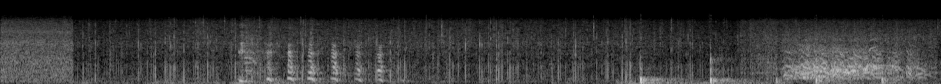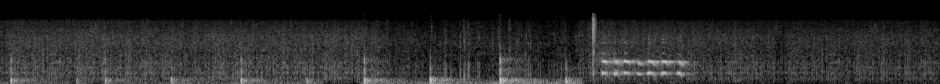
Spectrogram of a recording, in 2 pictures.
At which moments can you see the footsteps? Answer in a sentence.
The footsteps can be heard from 6.2 to 15.4 s.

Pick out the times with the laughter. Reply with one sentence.
The laughter can be heard from 2.4 to 4.0 s, from 7.8 to 9.3 s and from 15.4 to 16.8 s.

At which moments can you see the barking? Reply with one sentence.
The barking can't be heard in this clip.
